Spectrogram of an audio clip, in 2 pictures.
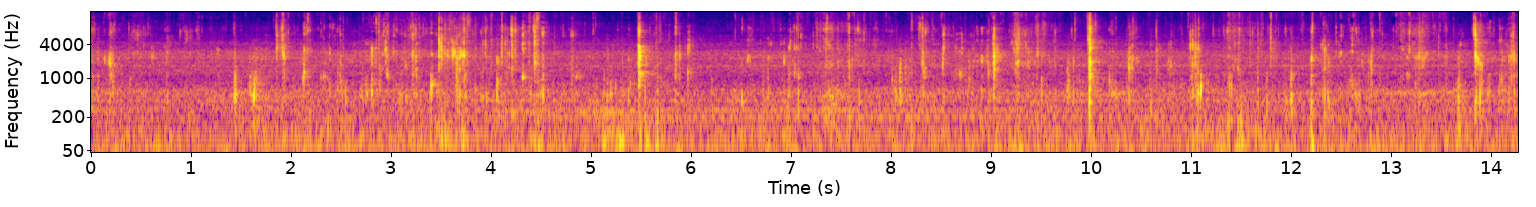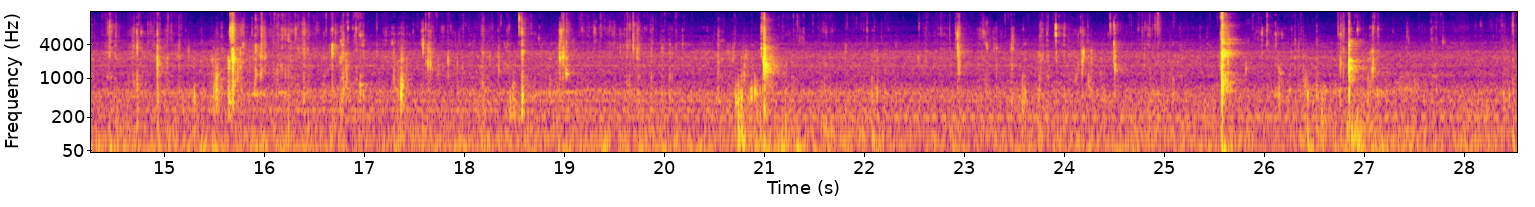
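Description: Close-miked biting and chewing of fried chicken wings eaten by hand: irregular wet mouth clicks and smacks, with a few sharper snaps in the last third.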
